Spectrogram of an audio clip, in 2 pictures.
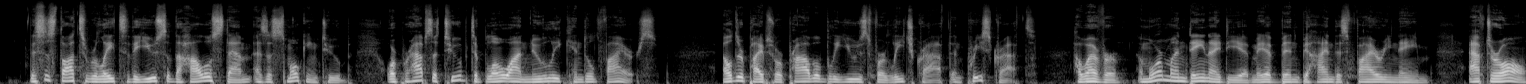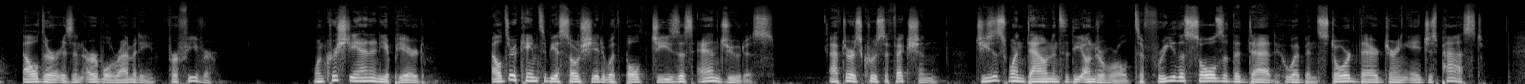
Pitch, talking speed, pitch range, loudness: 120 Hz, 185 wpm, 110-140 Hz, -19 LUFS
